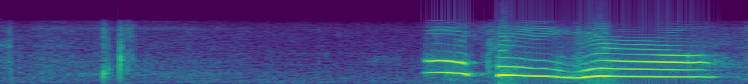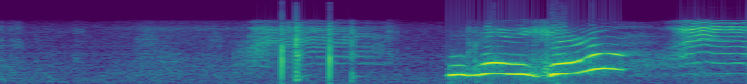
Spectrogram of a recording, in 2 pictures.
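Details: House cat Sassy meowing indoors: a long call that dips then levels off, followed by a wavering, bent meow, mixed with a woman's soft affectionate chatter and small clicks.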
